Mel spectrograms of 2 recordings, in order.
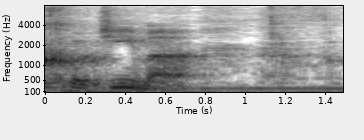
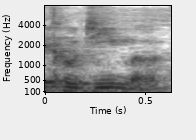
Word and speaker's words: Kojima: nancy kojima he's italian that went down my throat you don't say Kojima he's Manitoba close Kojima call joe mcusic ojima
